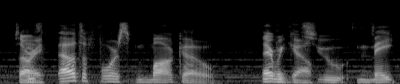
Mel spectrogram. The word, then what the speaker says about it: Mako: to take he's about to force uh Mo Mako God say his name right sorry he's about to force Mako there we go to make you know into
